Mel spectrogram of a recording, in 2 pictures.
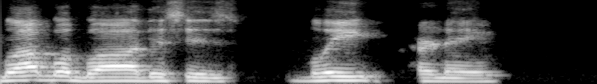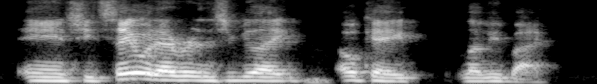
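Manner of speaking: usual speaking voice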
